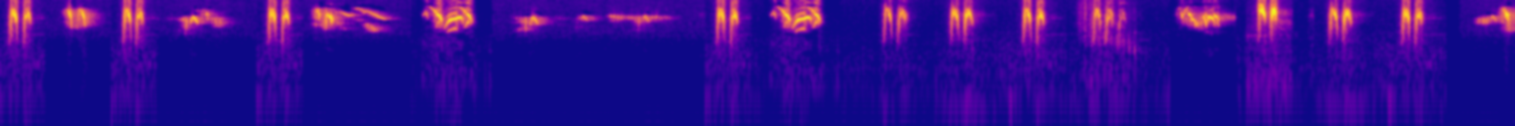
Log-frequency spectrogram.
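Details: A white wagtail (Motacilla alba) twitters a lively song of sharp, high chirps and short warbled phrases, several notes per second with brief pauses, against a quiet background.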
